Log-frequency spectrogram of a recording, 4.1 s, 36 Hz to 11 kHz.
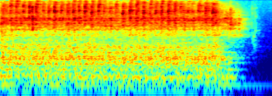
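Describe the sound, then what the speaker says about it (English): Echo GT22GES string trimmer's small two-stroke engine running at high revs, a loud, close, buzzing drone that drops off sharply near the end as the throttle is released. "When the trimmer is warm, you don't require choke. You just switch it on and pull it."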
